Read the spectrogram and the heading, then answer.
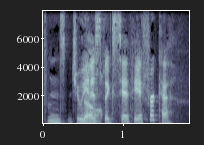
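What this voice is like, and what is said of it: Put-on South African accent. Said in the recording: “the South African accent. ... That's almost Kiwi-esque.”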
